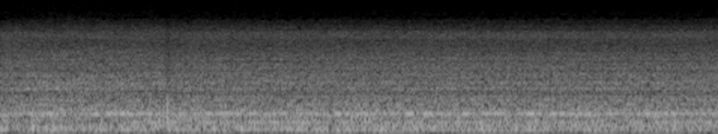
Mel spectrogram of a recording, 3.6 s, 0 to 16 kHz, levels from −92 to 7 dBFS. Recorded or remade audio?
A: recorded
